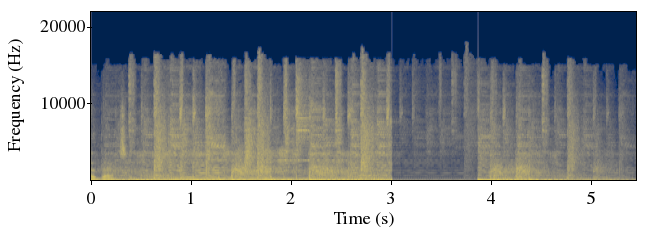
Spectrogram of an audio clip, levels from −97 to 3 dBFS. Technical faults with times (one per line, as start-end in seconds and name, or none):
3.01-3.87 one channel inverted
